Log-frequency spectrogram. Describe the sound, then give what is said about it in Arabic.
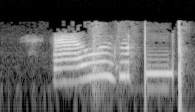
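Electronic telephone tones as a call drops off the line: a warbling tone, then a short steady beep broken by sharp clicks. “قطع الاتصال. كنا عايزين نسمع سلمى.”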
